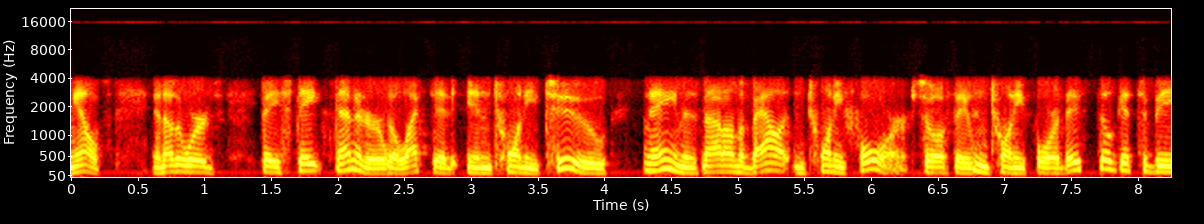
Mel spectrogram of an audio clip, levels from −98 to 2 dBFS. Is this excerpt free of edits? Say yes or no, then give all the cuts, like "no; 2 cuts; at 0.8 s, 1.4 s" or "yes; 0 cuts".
no; 4 cuts; at 1.4 s, 2.3 s, 4.3 s, 6.7 s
